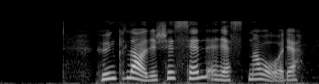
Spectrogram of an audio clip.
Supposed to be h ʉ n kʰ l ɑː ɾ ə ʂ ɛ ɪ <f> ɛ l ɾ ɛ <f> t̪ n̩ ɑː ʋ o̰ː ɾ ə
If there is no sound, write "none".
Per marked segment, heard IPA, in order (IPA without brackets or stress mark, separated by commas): s, s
